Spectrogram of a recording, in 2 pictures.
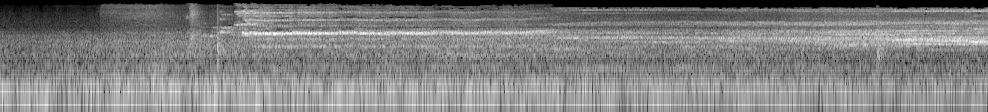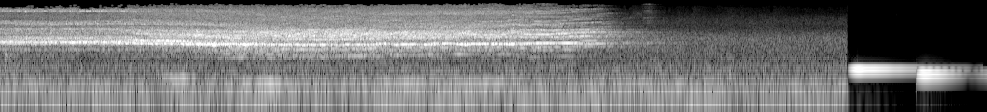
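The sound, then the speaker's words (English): A train pulls into a station platform, rumbling in with a loud, sustained metallic screech of brakes rising over the low rolling noise, building and holding for several seconds before cutting off abruptly near the end. “Just as he turns to hail the closest sky cab, the train slides in with a blood-curdling screech.”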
